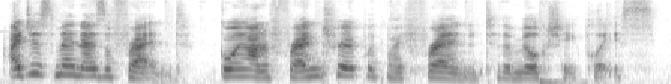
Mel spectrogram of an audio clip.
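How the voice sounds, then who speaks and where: A woman's voice: a little high, expressive, normal speed, bright, forceful tone, soft background music, heavily acted. Woman voicing a shy, anxious, hesitant young woman. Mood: flustered. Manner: nervous, hesitant, stammering.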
